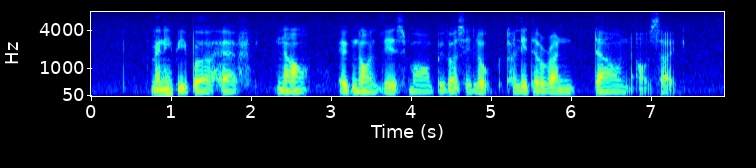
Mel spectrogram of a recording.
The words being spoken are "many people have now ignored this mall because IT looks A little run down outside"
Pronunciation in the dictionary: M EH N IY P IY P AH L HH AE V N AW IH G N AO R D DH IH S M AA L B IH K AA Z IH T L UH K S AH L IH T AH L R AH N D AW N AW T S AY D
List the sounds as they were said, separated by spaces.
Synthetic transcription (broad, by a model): M EH N IY P IY P AH L HH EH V N AW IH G N AO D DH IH S M AA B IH K AA S IH T L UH K AH L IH T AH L R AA N D AW N AW T S AY D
